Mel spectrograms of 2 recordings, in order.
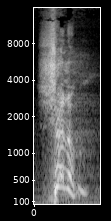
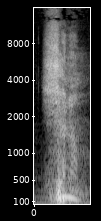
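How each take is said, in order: First: "Shunem" said high and bright, a playful squeak. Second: Said in the usual way. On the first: Shown as a demonstration. Pastor toying with the word, "Shunem" pitched high. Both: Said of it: "That just sounds spiritual".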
